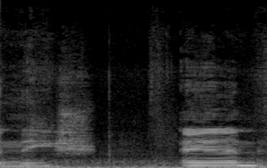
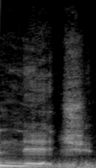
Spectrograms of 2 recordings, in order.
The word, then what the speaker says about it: niche: Let's talk about what a niche is, why you need to pick a niche, or niche, people pronounce it both ways.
